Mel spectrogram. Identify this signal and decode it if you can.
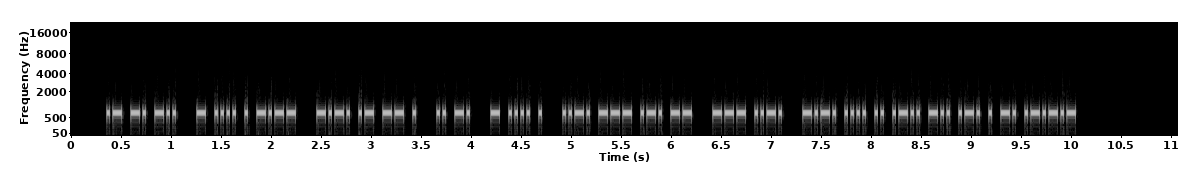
Morse code, heard as a keyed tone, about 40 wpm, 700 Hz. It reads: AND THEY CAME IN THE FORM OF CHILDREN.
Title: Sentences from Top 1000 Words - Review Part 1 - 40wpm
